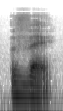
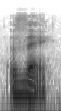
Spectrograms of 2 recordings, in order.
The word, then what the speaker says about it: vais: Okay, first person here, je vais. Remember, final S not pronounced. Je vais.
